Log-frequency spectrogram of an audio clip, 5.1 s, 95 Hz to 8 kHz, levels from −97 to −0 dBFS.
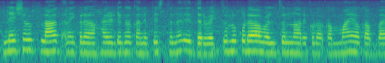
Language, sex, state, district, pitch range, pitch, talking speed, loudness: Telugu, female, Andhra Pradesh, Annamaya, 195-220 Hz, 205 Hz, 200 wpm, -18 LUFS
